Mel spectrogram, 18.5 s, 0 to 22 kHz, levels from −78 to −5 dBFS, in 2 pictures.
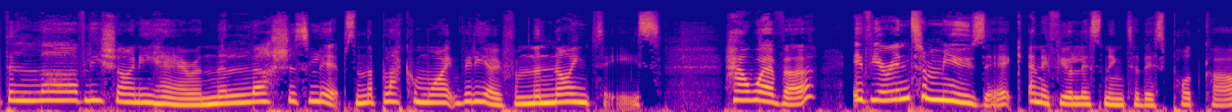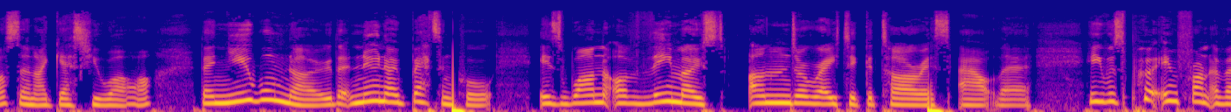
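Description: At 12.63 s and again at 16.20 s the speech is hit by a phantom power thump, a supply switched on or off on a live input so that the voltage step passes through the coupling capacitors. Each is a deep thud peaking near about −2 dBFS and decaying within 25 to 30 ms, over by 12.74 s and 16.33 s. The waveform shows a large one-sided excursion; the spectrogram shows a dense low-frequency smear at each onset.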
